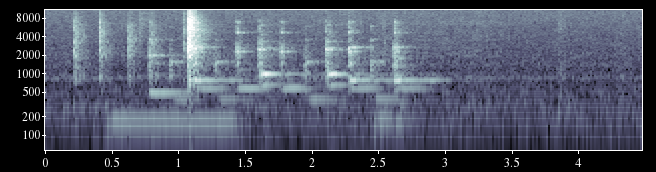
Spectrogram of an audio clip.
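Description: Mobile phone ringtone playing a short tune of several distinct notes, after a few light clicks; the tune signals an incoming call, which is answered shortly after.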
